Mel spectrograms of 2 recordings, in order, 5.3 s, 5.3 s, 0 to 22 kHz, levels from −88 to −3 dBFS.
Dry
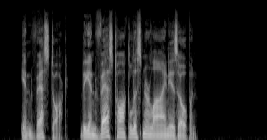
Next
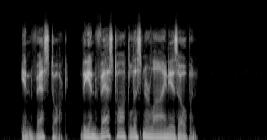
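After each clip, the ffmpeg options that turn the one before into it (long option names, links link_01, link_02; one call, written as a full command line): ffmpeg -i in.wav -filter_complex "[0:a]firequalizer=gain_entry='entry(110,0);entry(150,-7);entry(430,-23);entry(620,-13);entry(990,-30);entry(1500,-1);entry(2600,15);entry(4500,-2);entry(6800,13);entry(11000,-14)':delay=0.05:min_phase=1,acrossover=split=410|1200|5100[link_01][link_02][link_03][link_04];[link_02]alimiter=level_in=15dB:limit=-24dB:level=0:latency=1,volume=-15dB[link_05];[link_01][link_05][link_03][link_04]amix=inputs=4:normalize=0,adynamicequalizer=threshold=0.0126:dfrequency=2700:dqfactor=0.7:tfrequency=2700:tqfactor=0.7:attack=5:release=100:ratio=0.375:range=2:mode=cutabove:tftype=highshelf" out.wav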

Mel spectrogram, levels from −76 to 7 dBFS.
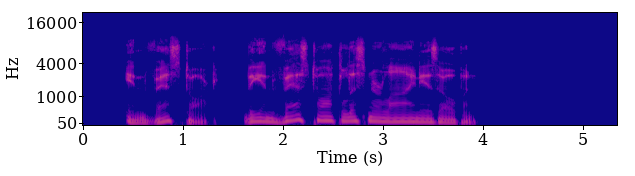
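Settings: ffmpeg -i in.wav -filter_complex "[0:a]acrossover=split=320|3000|6100[link_01][link_02][link_03][link_04];[link_01]acompressor=threshold=-36dB:ratio=4[link_05];[link_02]acompressor=threshold=-38dB:ratio=4[link_06];[link_03]acompressor=threshold=-38dB:ratio=4[link_07];[link_04]acompressor=threshold=-37dB:ratio=4[link_08];[link_05][link_06][link_07][link_08]amix=inputs=4:normalize=0,volume=-5dB" out.wav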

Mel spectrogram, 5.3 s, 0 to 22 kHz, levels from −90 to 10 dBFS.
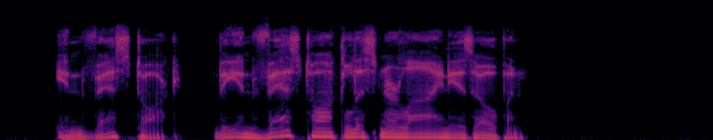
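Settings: ffmpeg -i in.wav -af "alimiter=level_in=9dB:limit=-24dB:level=0:latency=1:release=13,volume=-9dB,volume=3.5dB" out.wav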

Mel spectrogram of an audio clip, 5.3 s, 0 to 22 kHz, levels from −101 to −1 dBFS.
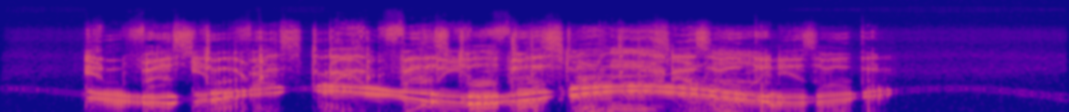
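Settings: ffmpeg -i in.wav -filter_complex "[0:a]acompressor=threshold=-47dB:ratio=5,asplit=2[link_01][link_02];[link_02]aecho=0:1:534:0.596[link_03];[link_01][link_03]amix=inputs=2:normalize=0,aeval=exprs='val(0)*sin(2*PI*550*n/s+550*0.4/0.63*sin(2*PI*0.63*n/s))':channel_layout=same,volume=11.5dB" out.wav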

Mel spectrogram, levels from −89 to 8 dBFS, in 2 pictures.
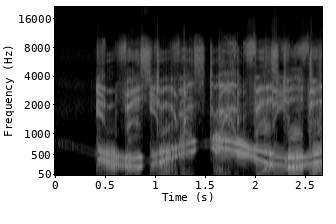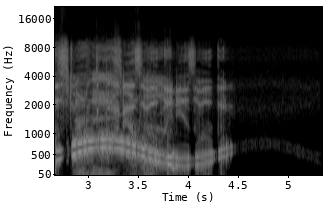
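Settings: ffmpeg -i in.wav -af "asoftclip=type=tanh:threshold=-27dB,volume=2dB" out.wav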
